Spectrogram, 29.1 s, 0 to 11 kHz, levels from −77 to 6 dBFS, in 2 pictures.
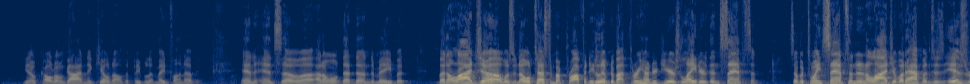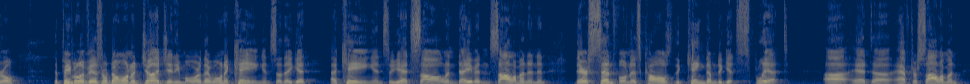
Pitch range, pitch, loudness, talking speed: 150-210 Hz, 175 Hz, -29 LUFS, 195 wpm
